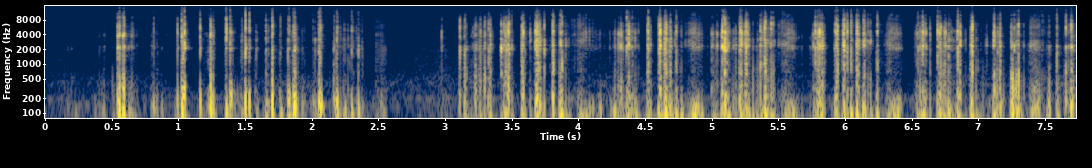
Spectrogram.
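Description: Fingernails scratch the edge and surface of a small, solid white plastic rice paddle held edge-on. Quick, dry, bright scratches come in rapid bursts, with a brief quiet gap around the third second. After that, the scratching turns denser and more continuous, with a crisp, hissy top end and very little low rumble.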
